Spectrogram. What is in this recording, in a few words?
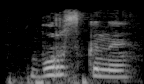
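"бурскыны", Komi, female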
